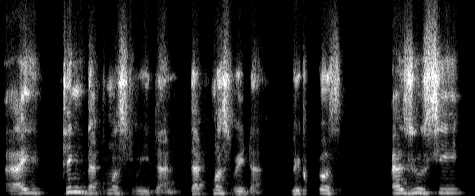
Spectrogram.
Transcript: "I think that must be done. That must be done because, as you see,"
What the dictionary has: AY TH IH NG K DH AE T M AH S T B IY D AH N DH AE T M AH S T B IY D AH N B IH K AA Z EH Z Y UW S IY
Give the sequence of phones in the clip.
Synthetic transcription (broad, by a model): AY T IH NG K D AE T M AH S T B IY D AH N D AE T M AH S T B IY D AH N B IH K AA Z EH Z Y UW S IY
